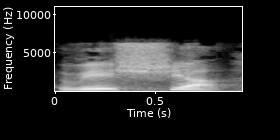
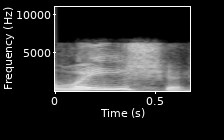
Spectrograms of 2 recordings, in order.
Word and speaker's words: वैश्य: एक शब्द है ये वेश्या। बहुत सारे लोग ये समझ ही नहीं पाते हैं कि कहां पर दो मात्राएं हैं, कहां पर एक मात्रा है। तो वैश्य शब्द है, वैश्य।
